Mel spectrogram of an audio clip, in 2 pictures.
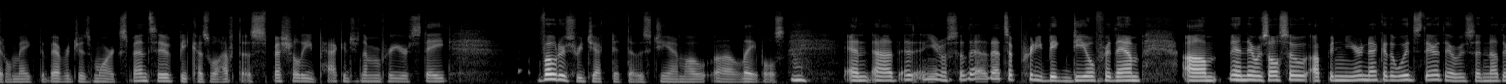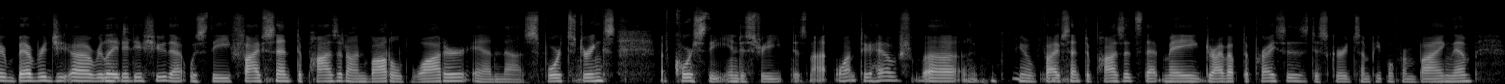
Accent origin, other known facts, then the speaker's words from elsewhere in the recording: Youngstown, Ohio, United States; But in Youngstown, my hometown, they rejected a ban on fracking for the fourth time.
